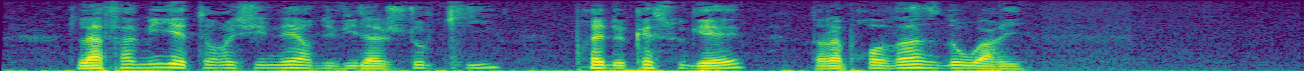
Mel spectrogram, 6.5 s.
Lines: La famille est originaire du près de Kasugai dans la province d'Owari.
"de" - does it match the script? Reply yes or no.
yes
